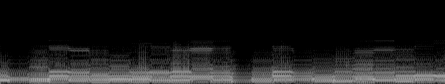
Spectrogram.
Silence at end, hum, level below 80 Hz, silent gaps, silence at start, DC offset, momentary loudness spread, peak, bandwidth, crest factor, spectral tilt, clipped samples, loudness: 0 s; none; -56 dBFS; none; 0 s; under 0.1%; 4 LU; -18 dBFS; 3.3 kHz; 12 dB; -12.5 dB/octave; under 0.1%; -30 LUFS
